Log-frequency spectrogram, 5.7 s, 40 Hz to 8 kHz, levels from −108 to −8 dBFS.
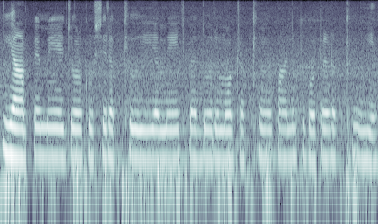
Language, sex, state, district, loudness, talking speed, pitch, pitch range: Hindi, female, Haryana, Rohtak, -20 LUFS, 210 wpm, 185 Hz, 180-190 Hz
